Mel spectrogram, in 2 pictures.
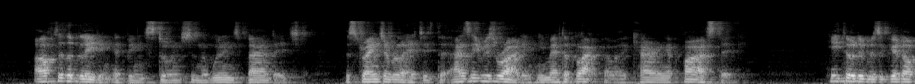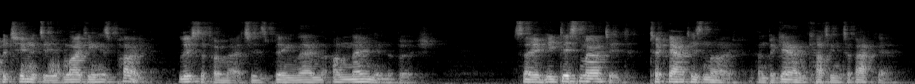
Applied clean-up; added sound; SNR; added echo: none; Glass; 13 dB; reverberation time 0.5 s.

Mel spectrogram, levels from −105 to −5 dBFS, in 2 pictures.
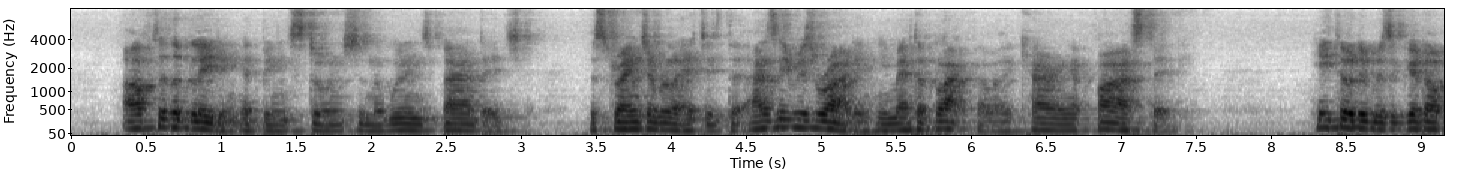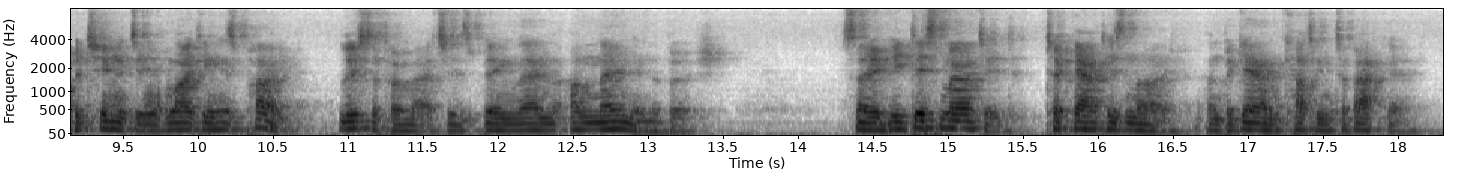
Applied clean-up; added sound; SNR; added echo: neural separator model SepFormer DNS4.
